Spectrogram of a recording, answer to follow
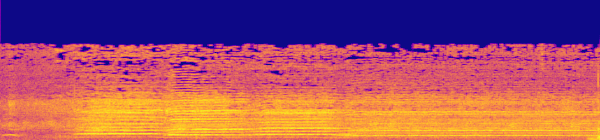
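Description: Women's voices of a qasidah rebana group singing long held notes that step from pitch to pitch, in maqam bayati, without drumming; the singing comes in a little under a second in.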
